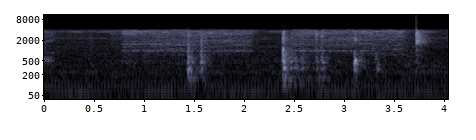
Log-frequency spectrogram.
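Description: Aerosol can of PAM cooking spray hissing in two bursts of about a second and a half each, sprayed onto the inside of the freezer, with a few light knocks.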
